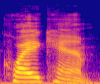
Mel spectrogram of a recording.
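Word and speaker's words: qui tam: hearing what i'm doing here how do you spell that quietcam q-u-i-t-a-n two separate words q-u-i t-a-m action okay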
